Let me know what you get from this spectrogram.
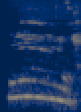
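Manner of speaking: sudden high whoop of encouragement; high cheering woo. Real, not acted. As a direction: cheer them on with a bright woo. Cheering a student's balance.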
